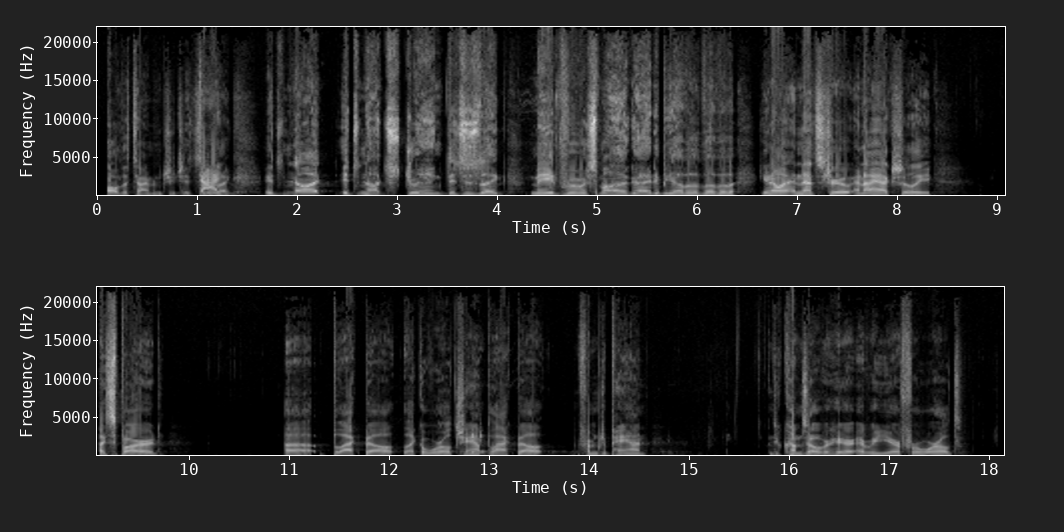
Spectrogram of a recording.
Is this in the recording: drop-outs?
no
